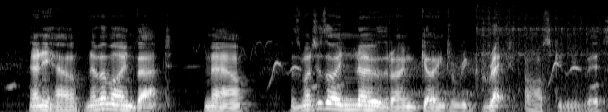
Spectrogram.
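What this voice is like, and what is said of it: Usual voice. Nothing is said of it.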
